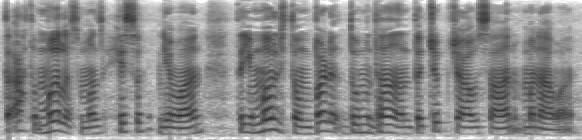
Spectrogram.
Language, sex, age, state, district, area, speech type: Kashmiri, male, 45-60, Jammu and Kashmir, Ganderbal, urban, spontaneous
